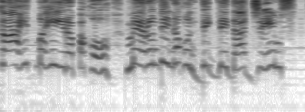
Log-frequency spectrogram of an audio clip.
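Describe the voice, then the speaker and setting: A proud, wounded young woman in a radio drama. Her high voice is earnest and emotional, holding on to her dignity over a light music bed. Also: normal speed, pushed and bright. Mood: indignant. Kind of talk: Tagalog radio drama acting.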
